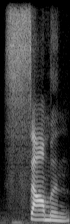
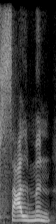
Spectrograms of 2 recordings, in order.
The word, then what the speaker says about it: salmon: सामन एंड नॉट सालमन.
